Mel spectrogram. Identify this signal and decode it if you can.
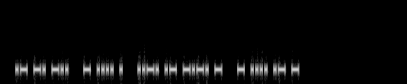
Morse code, heard as a keyed tone, about 56 wpm, 700 Hz. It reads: AND THE FACT THAT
